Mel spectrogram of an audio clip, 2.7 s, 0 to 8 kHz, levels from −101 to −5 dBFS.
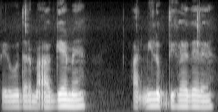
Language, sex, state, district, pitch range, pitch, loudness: Hindi, male, Arunachal Pradesh, Longding, 110-115 Hz, 110 Hz, -17 LUFS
